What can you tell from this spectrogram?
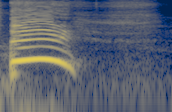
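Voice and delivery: a sharp, very high squeal of disbelief; shocked eesh. Real, not acted. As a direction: let out a sky-high "eesh" at the price. Shocked at courtside ticket prices.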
